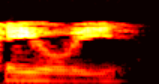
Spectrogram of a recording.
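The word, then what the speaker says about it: Kayle: see what she thought and she went with kale um I've heard some people say Kaley but I'm gonna go with kale and that was a ramble that nobody needed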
